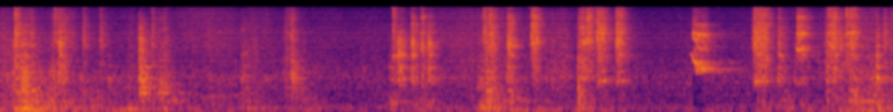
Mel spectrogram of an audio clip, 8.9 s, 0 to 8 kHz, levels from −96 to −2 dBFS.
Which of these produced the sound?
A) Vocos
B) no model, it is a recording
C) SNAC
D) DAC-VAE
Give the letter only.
D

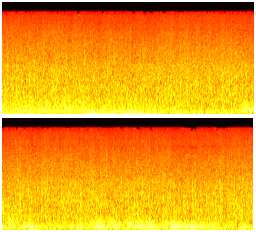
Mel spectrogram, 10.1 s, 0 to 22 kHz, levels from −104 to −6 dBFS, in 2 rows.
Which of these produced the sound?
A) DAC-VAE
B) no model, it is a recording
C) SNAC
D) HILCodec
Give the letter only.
B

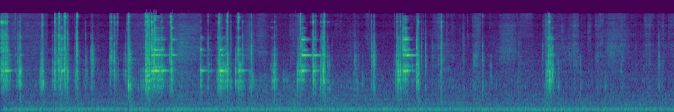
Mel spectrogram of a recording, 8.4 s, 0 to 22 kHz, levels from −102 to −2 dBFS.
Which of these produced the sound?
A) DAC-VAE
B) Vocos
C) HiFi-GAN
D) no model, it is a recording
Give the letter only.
D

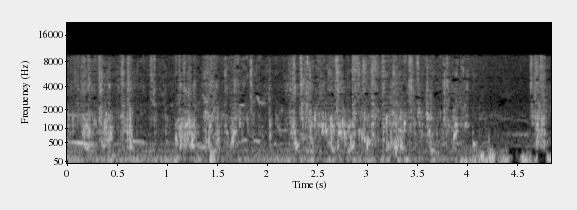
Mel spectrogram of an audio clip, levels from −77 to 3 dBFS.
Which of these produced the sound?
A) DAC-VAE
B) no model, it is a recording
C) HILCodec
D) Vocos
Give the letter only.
B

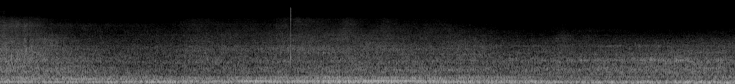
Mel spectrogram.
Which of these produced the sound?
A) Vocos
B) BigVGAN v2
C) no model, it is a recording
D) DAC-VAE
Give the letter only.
D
